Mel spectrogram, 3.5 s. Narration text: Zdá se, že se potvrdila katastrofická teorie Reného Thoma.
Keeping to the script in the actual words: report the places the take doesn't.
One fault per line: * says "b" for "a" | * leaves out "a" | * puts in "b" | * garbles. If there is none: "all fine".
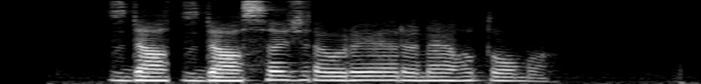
* puts in "zdá"
* leaves out "se potvrdila katastrofická"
